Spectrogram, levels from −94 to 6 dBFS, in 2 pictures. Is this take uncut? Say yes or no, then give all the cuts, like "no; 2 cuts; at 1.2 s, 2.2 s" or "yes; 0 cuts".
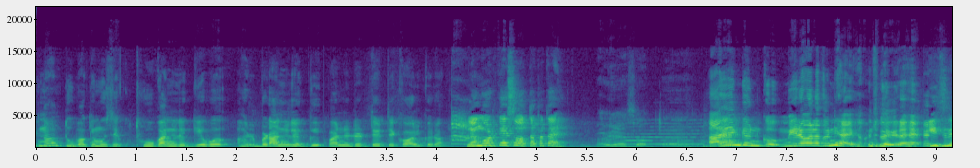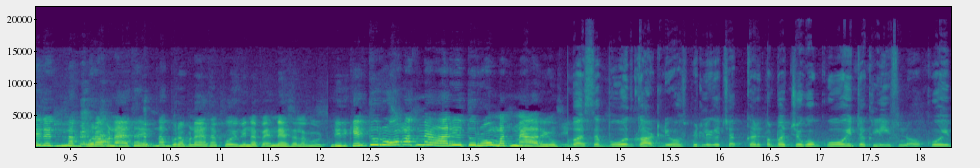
no; 7 cuts; at 2.9 s, 4.1 s, 6.6 s, 8.9 s, 12.0 s, 14.5 s, 16.5 s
